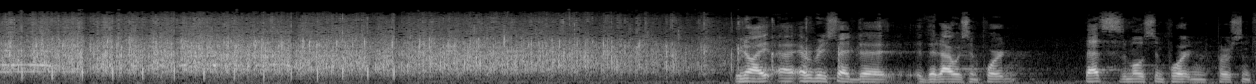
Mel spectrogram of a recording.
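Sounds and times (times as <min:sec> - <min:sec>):
audience applause: 0:00.0 - 0:07.8
speech: 0:07.4 - 0:12.5.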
